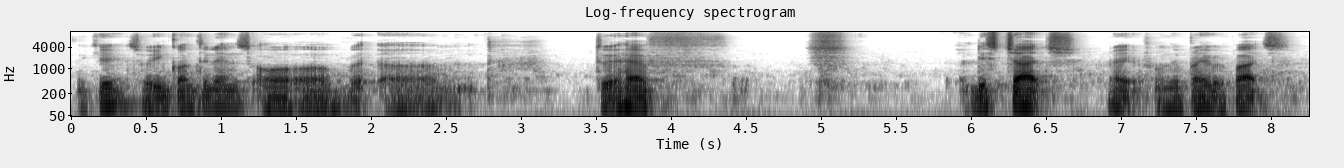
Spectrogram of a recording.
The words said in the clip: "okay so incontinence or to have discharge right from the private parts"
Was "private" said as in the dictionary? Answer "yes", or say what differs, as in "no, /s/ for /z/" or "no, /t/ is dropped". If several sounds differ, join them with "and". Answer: yes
